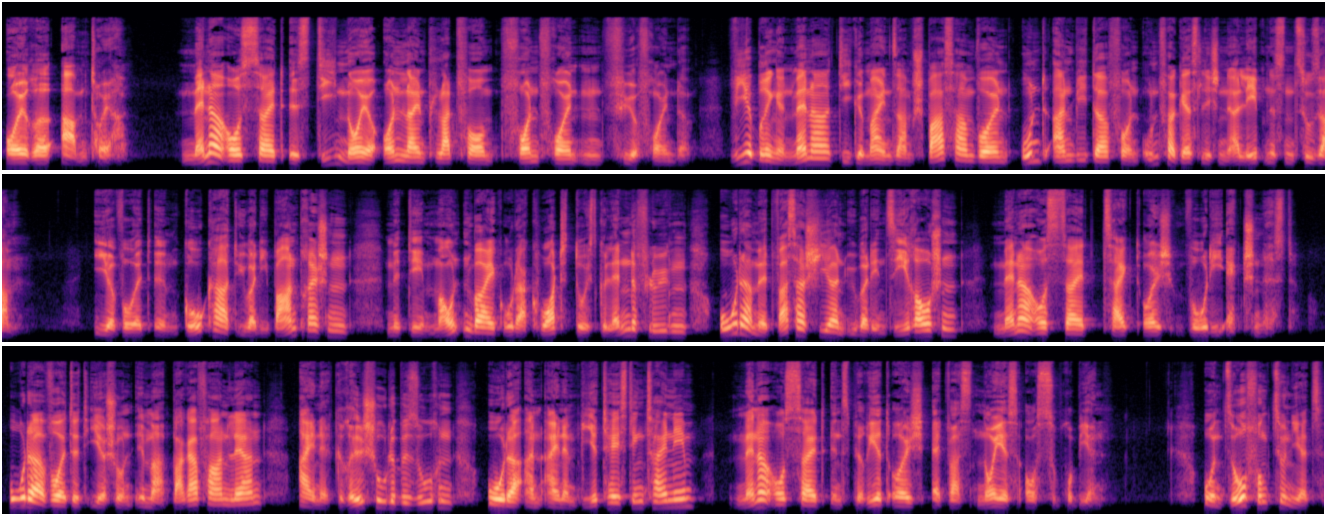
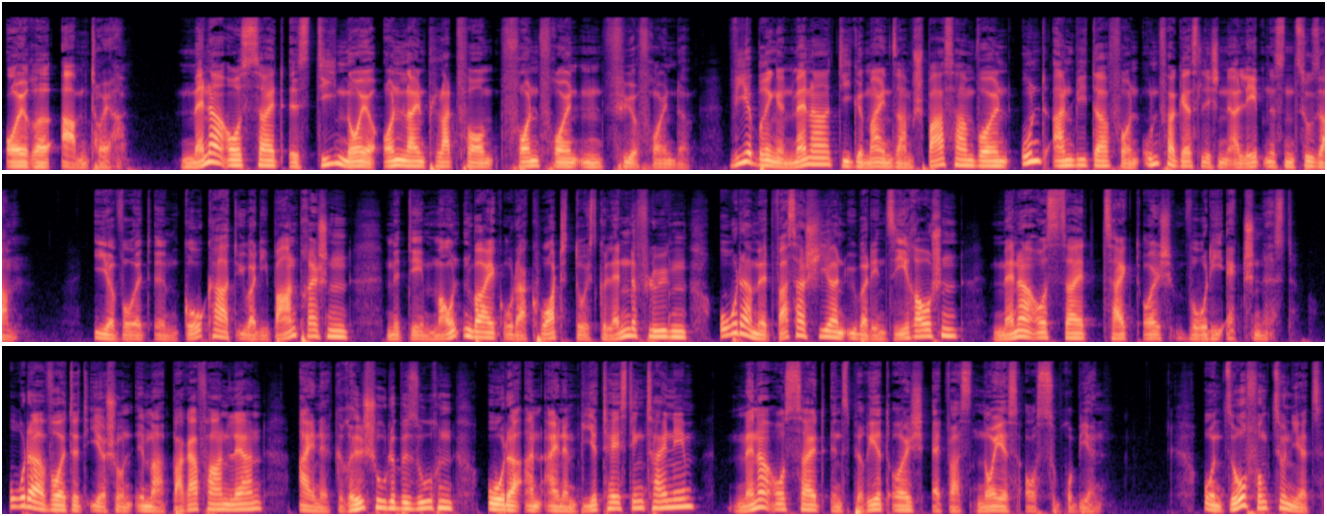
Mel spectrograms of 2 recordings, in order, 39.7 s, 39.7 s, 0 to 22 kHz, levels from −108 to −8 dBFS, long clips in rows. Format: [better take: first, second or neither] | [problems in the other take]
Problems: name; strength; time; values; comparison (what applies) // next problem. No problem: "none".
second | thin; very; fading below 350 Hz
